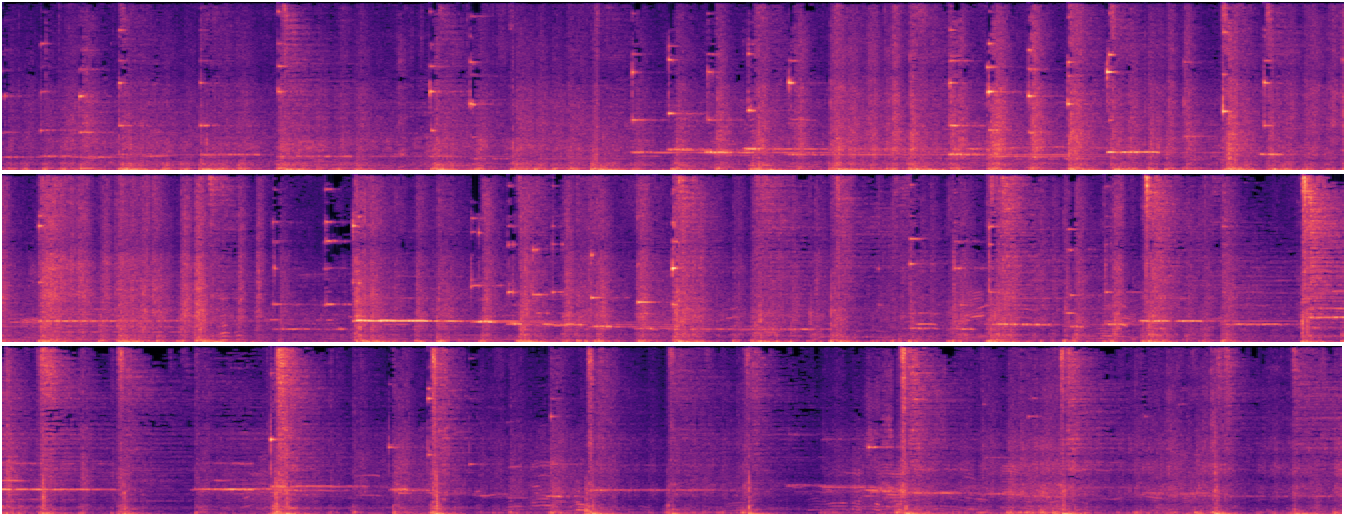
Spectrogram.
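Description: A marching fife-and-drum band plays a march outdoors: a shrill, high fife melody of short notes over a steady beat of bass and snare drums.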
